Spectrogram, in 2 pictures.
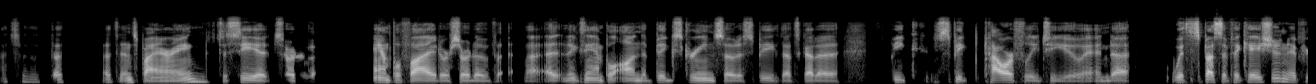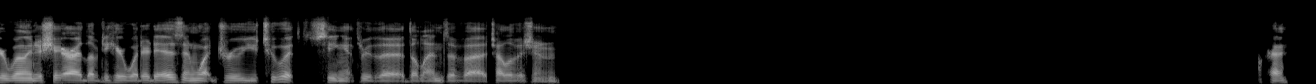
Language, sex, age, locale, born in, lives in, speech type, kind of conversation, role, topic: English, male, 40-44, en-US, Canada, United States, conversation, podcast, host, What experiences or influences have shaped your career path?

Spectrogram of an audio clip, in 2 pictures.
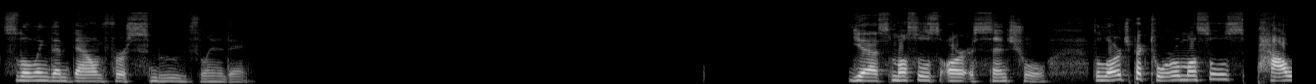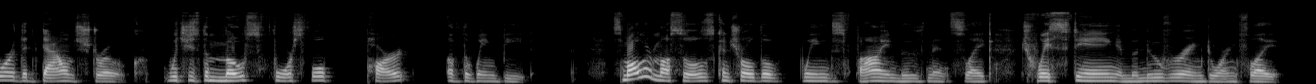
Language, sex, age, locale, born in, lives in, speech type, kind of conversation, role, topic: English, male, 40-44, en-US, United States, United States, read, expert-assistant, expert, How do birds fly without falling?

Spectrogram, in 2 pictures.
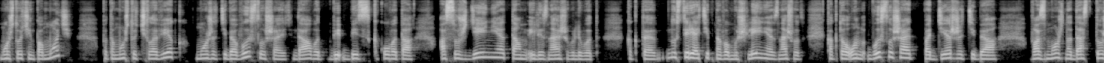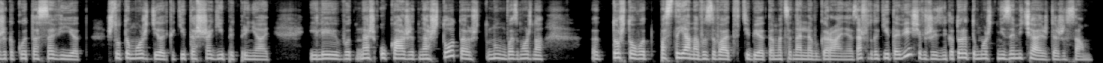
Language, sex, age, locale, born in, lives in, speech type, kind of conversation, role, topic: Russian, female, 40-44, ru-UA, Ukraine, United States, conversation, podcast, guest, Какие сигналы подаёт тело при эмоциональном выгорании?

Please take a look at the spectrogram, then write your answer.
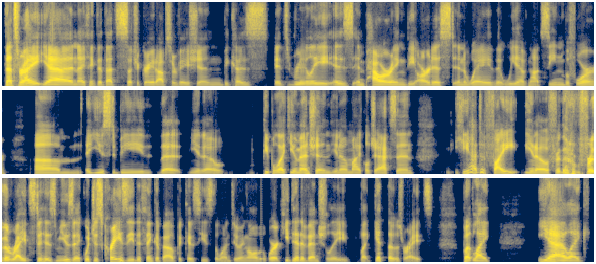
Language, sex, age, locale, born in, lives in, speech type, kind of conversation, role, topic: English, male, 35-39, en-US, United States, United States, conversation, podcast, guest, In what ways do you think music helps people connect and build community?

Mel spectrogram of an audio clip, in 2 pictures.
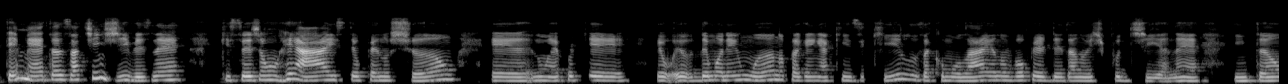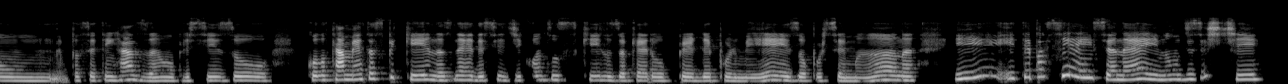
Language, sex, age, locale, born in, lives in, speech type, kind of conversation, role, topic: Portuguese, female, 45-49, pt-BR, Brazil, Italy, conversation, advice, user, Como lidar com a frustração de não ver resultados mesmo melhorando a alimentação?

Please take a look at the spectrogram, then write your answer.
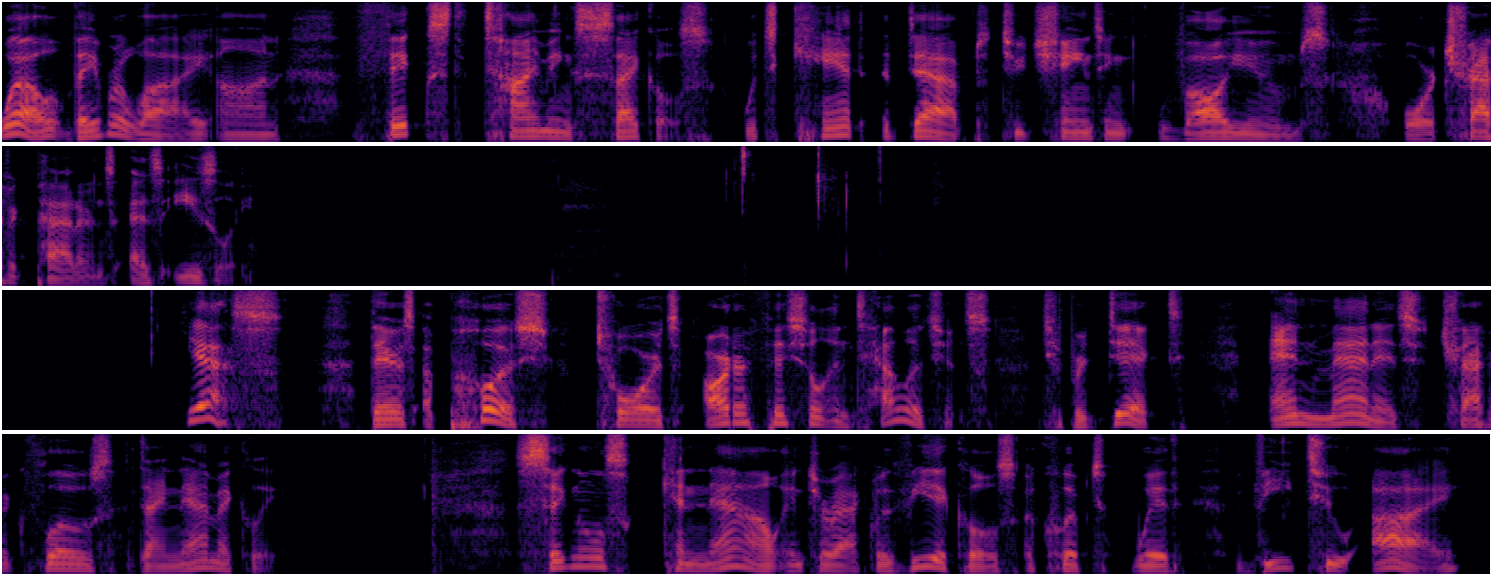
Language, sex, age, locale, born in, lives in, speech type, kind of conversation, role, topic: English, male, 35-39, en-US, United States, United States, read, expert-assistant, expert, How do traffic signals communicate with each other?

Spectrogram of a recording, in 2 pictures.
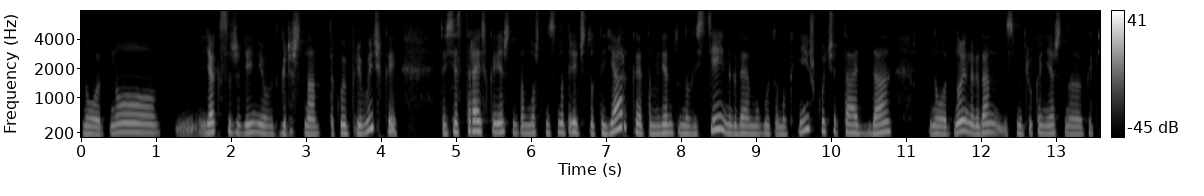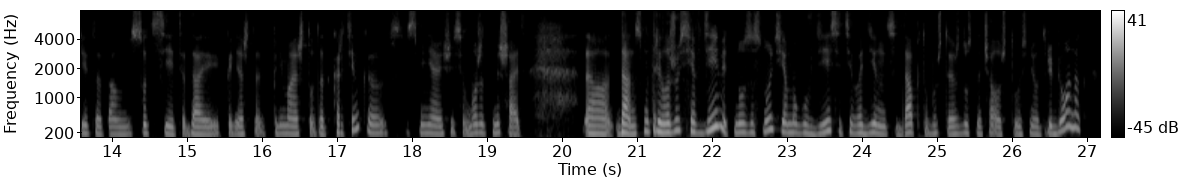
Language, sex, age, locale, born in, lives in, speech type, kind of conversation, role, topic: Russian, female, 35-39, ru-RU, Russia, Italy, conversation, advice, user, Как мне расслабиться и легче засыпать по вечерам?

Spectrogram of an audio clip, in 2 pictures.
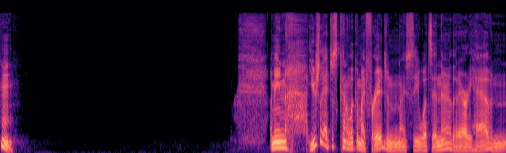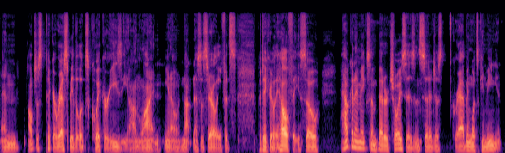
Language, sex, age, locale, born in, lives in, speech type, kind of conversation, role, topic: English, male, 45-49, en-US, United States, United States, read, expert-assistant, asker, How can I create a balanced meal plan for myself?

